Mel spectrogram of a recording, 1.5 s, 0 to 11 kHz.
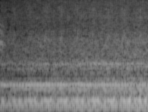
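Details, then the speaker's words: Mercedes C55 AMG M113 V8, first start after fitting NUKE performance fuel rails; steady even idle, smooth low rumble, no misses or knocks; a tiny fuel leak is suspected at the fuel pressure gauge or regulator. "but holy crap you guys it is running"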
